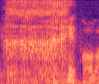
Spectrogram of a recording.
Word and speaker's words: Schiphol: pronunciating it, and so every time I now say Schiphol, I have to just really emphasise that phlegm that comes out of my mouth from it.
